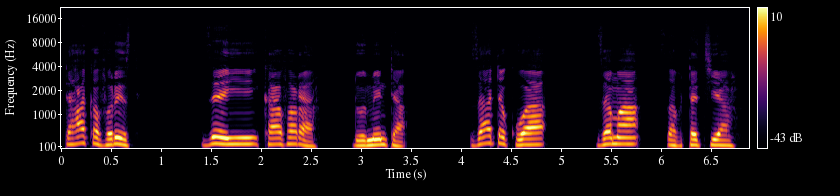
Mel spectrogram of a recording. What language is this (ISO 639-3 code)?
hau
